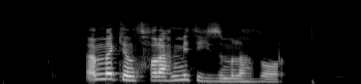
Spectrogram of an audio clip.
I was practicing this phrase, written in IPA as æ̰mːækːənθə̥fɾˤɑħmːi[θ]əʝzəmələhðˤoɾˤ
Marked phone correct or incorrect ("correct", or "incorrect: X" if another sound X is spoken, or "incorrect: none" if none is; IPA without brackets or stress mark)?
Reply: correct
